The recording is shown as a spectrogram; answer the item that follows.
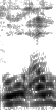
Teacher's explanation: तो यहाँ पे आपका जो सही उत्तर होगा वो होगा कंठोष्ठ, कंठ और ओष्ठ की सहायता से जो है ओ और औ का उच्चारण होता है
